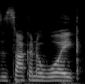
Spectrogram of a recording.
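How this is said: It is said in a put-on New Jersey accent. "He says"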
